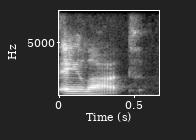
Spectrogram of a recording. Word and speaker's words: Eilat: You know how to pronounce it, Tonery? I think it's Eilat.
